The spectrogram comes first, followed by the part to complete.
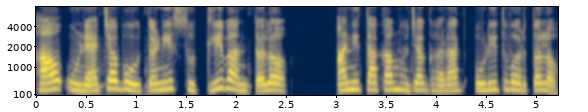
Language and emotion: Goan Konkani, neutral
